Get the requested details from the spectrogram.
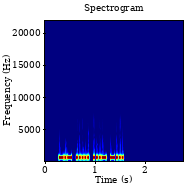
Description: Morse code, heard as a keyed tone, about 43 wpm, 700 Hz. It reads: K5VB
